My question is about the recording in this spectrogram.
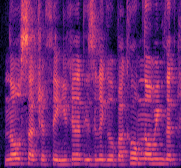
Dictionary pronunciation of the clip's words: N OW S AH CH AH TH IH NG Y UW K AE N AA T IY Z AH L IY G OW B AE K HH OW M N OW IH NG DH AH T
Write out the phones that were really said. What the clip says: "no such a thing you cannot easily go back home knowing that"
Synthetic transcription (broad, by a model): N OW S AH CH AH TH IH NG Y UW K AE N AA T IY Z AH L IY G OW B AE K HH OW M N OW IH NG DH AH T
